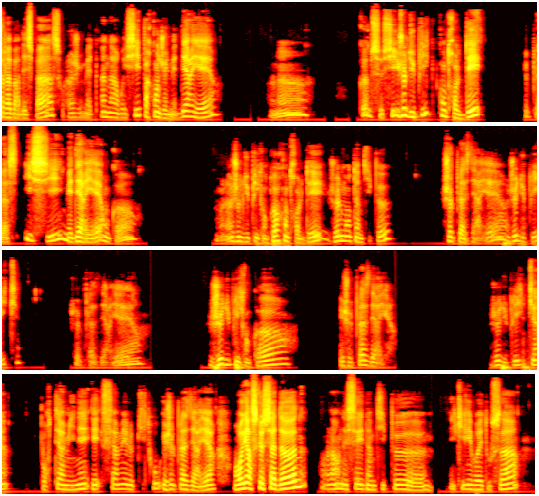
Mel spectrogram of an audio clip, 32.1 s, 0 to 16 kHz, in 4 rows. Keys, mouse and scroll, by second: 1.4-2.0 drag, 3.3 click, 4.0 click, 5.2 click, 6.8 ctrl+d, 7.2-8.1 drag, 8.5 click, 10.0 click, 10.8 click, 12.1 d, 12.4-13.1 drag, 14.7 click, 16.2-16.7 drag, 17.3 click, 17.9 click, 18.4-18.8 drag, 19.5 ctrl+d, 20.0-20.5 drag, 20.8 click, 21.7 click, 22.2 click, 23.8 ctrl+d, 24.4-25.1 drag, 26.5 click, 28.4 click, 28.9 click, 30.7 click.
